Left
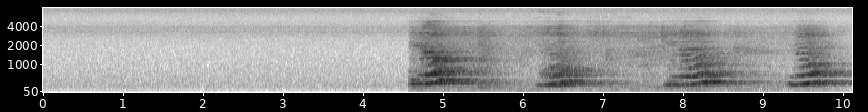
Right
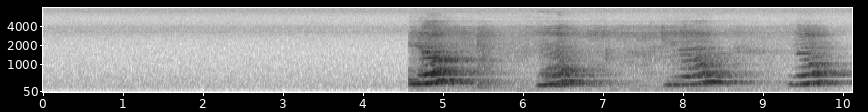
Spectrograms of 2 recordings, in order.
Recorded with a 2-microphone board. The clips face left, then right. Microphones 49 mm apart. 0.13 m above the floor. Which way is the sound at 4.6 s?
60° right (ahead or behind).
